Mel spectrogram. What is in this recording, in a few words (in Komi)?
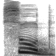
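"суд", Komi, female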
